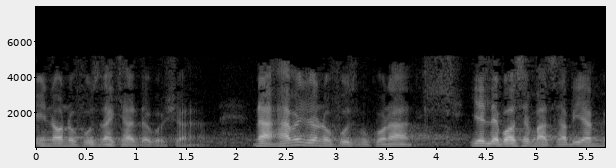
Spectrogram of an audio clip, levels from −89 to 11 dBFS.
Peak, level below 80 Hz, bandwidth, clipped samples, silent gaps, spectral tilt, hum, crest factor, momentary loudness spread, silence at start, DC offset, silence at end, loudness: -10 dBFS; -60 dBFS; 5.2 kHz; under 0.1%; none; -5 dB/octave; none; 20 dB; 17 LU; 0 s; under 0.1%; 0 s; -30 LUFS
